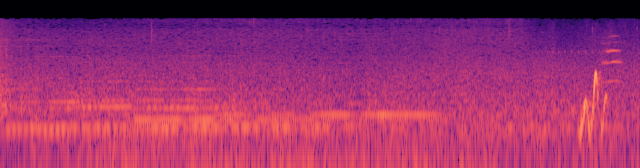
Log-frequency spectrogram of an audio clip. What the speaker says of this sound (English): stay out in the rain for too long.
